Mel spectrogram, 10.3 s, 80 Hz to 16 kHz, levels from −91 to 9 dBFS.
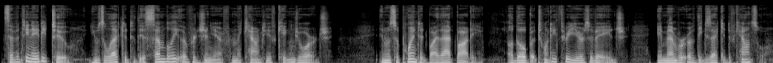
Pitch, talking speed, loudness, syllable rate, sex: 120 Hz, 215 wpm, -20 LUFS, 6.8 syllables/s, male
